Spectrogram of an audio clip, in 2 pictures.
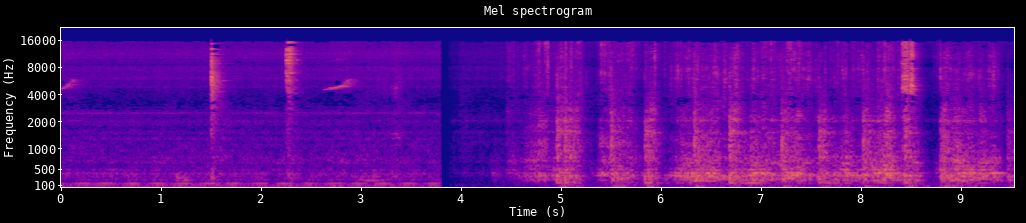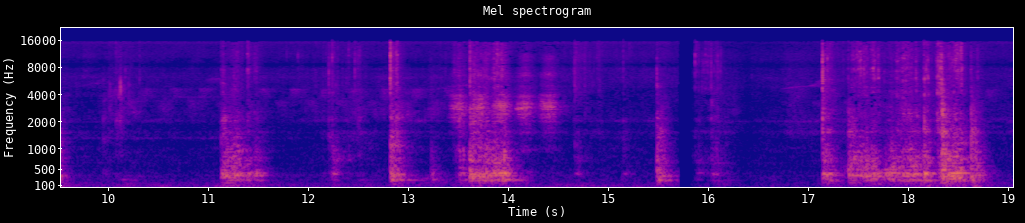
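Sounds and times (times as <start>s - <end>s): ladle scraping metal pan: 4.3s - 9.6s, 11.1s - 11.6s, 12.8s - 14.3s, 17.1s - 18.9s.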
